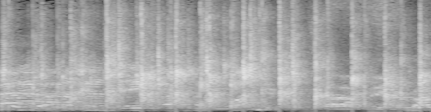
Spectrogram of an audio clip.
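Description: A small audience applauding, many quick irregular claps, with voices talking over the clapping as a talk ends.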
